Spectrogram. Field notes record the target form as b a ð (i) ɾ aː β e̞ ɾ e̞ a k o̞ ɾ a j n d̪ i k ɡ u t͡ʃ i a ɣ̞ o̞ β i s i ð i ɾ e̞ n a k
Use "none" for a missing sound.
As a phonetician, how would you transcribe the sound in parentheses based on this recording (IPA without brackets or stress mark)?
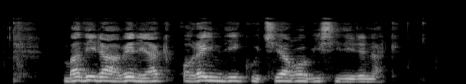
i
